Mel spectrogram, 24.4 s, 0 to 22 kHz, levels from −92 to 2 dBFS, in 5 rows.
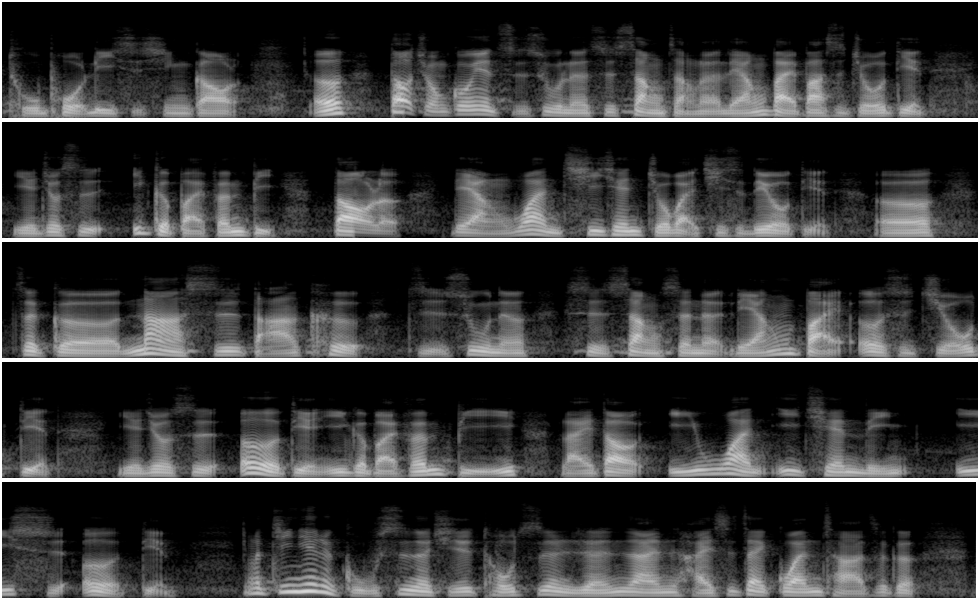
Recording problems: muffled; very; fading above 1.5 kHz

